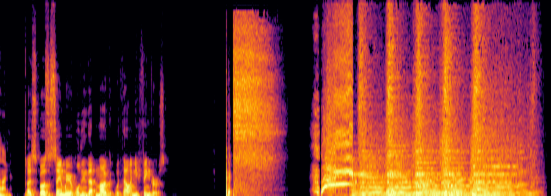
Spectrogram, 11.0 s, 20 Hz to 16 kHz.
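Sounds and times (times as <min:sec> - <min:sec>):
theme music: 0:07.0 - 0:11.0.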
